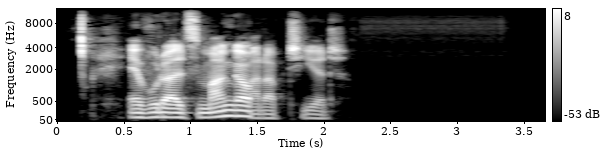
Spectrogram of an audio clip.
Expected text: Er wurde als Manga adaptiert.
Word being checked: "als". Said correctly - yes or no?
yes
